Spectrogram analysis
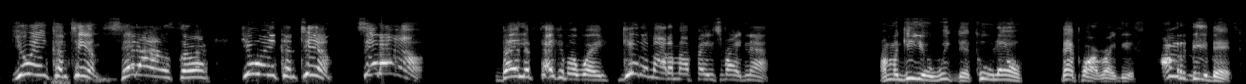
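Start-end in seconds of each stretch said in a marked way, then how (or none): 0.2-10.3 put-on stern judge voice, higher. Acting out holding a courtroom bully in contempt, playing a stern judge. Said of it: "Give me that Geiger and the gavel".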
